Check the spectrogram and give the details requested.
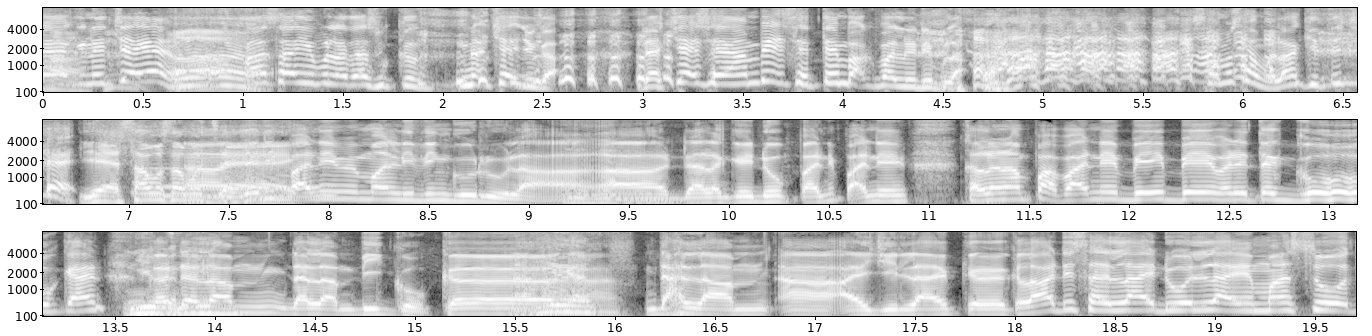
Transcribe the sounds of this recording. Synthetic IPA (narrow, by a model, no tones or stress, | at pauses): ajakənət͡ʃɛʔ̪̚kanmasajəpulat̪aʔs̬ukəənaʔ̚t͡ʃɛʔ̪̚d͡ʒuɡaʔdat͡ʃɛʔ̪̚s̬ajaambɪʔsajat̪ɛmbaʔkəpalədipulaʔ | saməsaməlahk̬it̪ət͡ʃɛt̪̚jɛsaməsaməɛd͡ʒadipanẽmẽmãŋliviŋɡuɾula̰ə̰dalamk̬əhidupanːipaʔnẽkalanãmpaʔpaʔnebebepadət̪əɡokankadalamdalambiɡokə | dalamə̰a̰jd͡ʒilajfkəkalawadəsəlajduəlajjaŋmasʊʔ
